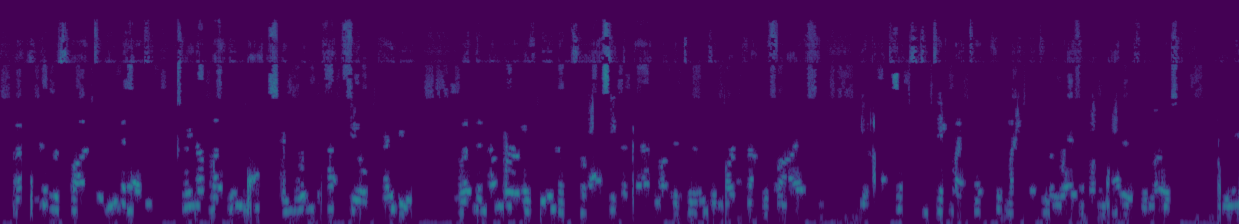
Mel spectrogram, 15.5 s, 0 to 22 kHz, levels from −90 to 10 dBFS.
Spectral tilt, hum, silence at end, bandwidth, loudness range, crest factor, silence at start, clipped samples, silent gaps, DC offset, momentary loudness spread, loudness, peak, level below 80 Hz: -2.5 dB/octave; none; 0 s; 16 kHz; 7 LU; 28 dB; 0 s; under 0.1%; 4.68-4.72 s, 5.19-5.23 s, 9.47-9.52 s, 12.81-12.86 s; under 0.1%; 11 LU; -52 LUFS; -26 dBFS; -86 dBFS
